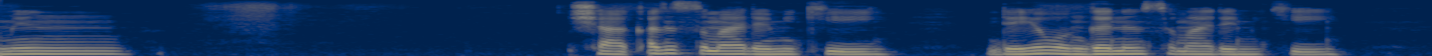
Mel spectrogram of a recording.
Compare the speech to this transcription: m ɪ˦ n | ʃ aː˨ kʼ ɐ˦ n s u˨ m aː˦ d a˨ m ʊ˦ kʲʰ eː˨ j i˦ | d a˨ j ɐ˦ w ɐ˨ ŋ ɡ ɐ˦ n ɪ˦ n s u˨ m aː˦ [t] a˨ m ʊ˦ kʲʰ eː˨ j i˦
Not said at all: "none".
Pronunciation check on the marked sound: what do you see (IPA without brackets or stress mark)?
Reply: d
